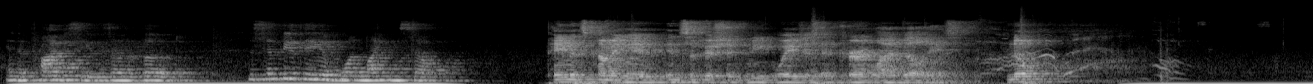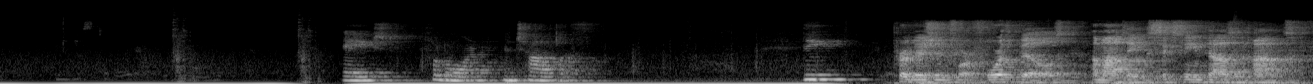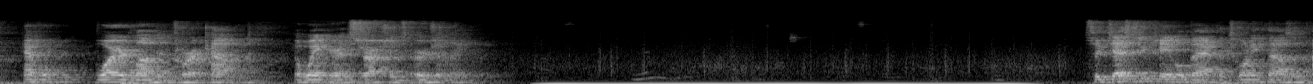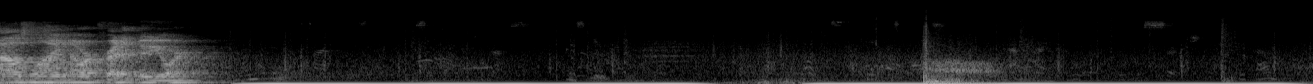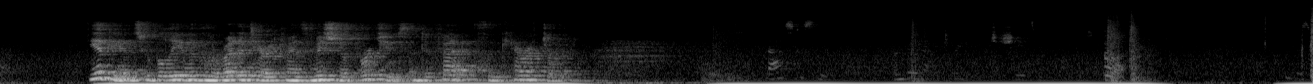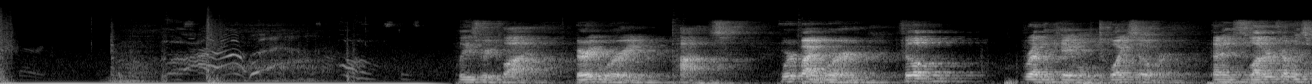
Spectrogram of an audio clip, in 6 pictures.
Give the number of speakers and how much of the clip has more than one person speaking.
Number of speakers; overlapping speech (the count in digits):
3, no overlap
